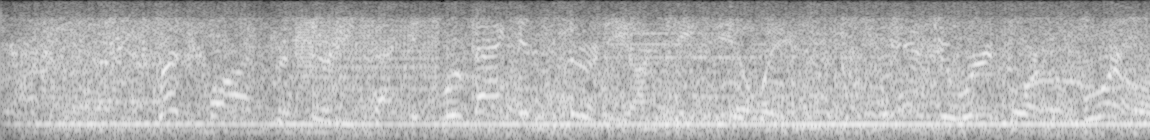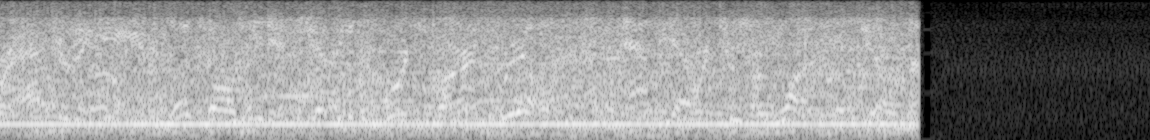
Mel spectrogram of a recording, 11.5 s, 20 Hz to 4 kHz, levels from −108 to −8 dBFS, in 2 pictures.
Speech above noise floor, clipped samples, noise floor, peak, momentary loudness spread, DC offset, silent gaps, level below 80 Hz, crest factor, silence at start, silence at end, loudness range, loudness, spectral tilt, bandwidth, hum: 61 dB; under 0.1%; -79 dBFS; -4 dBFS; 1 LU; under 0.1%; none; -48 dBFS; 14 dB; 0 s; 1.15 s; 1 LU; -17 LUFS; -9 dB/octave; 4 kHz; none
